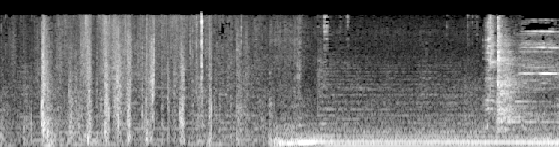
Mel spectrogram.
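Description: A car engine turns over and catches after a series of sharp knocks and thumps, then settles into a loud, deep, steady rumble, with a brief rev lifting the pitch near the end.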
